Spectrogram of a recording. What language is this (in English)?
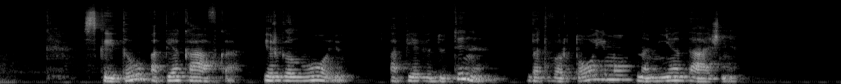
Lithuanian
